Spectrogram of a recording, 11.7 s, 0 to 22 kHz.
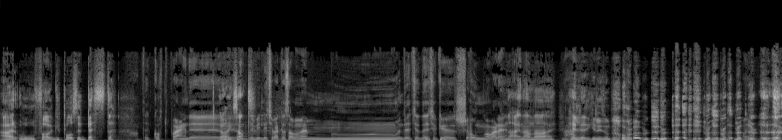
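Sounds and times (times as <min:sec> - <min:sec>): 
speech: 0:00.0 - 0:11.7
person imitating a pig with short throaty grunts: 0:04.7 - 0:06.0, 0:09.2 - 0:11.7.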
